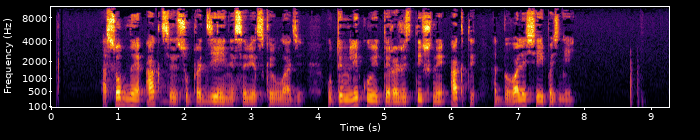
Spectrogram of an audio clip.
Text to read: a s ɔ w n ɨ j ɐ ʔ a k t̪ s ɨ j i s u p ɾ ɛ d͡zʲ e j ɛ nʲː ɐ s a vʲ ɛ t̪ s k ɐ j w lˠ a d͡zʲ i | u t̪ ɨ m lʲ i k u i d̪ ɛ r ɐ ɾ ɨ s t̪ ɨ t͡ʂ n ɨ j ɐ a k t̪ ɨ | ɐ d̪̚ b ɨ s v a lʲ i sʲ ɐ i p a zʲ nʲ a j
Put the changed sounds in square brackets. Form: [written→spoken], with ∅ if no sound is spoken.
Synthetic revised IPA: a s ɔ [w→b] n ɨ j ɐ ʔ a k t̪ s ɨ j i s u p ɾ [ɛ→a] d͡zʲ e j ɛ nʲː ɐ s a vʲ ɛ t̪ s k ɐ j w lˠ a d͡zʲ i | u t̪ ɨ m lʲ i k u i [d̪→t̪] ɛ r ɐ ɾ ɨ s t̪ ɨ t͡ʂ n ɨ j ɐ a k t̪ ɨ | ɐ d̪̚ b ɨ [s→∅] v a lʲ i sʲ ɐ i p a zʲ nʲ [a→e] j

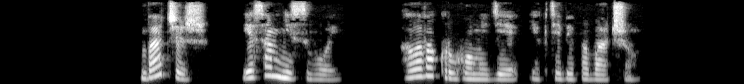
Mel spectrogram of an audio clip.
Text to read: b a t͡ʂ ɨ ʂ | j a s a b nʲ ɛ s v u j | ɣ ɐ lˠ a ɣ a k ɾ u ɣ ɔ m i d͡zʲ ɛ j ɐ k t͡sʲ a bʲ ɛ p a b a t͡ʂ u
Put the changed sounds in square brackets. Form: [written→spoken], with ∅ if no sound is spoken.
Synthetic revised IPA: b a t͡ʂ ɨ ʂ | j a s a [b→m] nʲ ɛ s v [u→ɔ] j | ɣ ɐ lˠ a [ɣ→v] a k ɾ u ɣ ɔ m i d͡zʲ ɛ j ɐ k t͡sʲ a bʲ ɛ p a b a t͡ʂ u

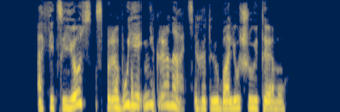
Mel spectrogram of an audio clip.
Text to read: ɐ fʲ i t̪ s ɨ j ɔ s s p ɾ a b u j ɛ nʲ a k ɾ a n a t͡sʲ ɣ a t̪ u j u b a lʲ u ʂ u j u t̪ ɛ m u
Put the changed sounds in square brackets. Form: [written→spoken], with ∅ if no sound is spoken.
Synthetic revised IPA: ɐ fʲ i t̪ s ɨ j ɔ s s p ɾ a b u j ɛ nʲ [a→ɛ] k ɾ a n a t͡sʲ ɣ [a→ɛ] t̪ u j u b a lʲ u [ʂ→t͡ʂ] u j u t̪ ɛ m u

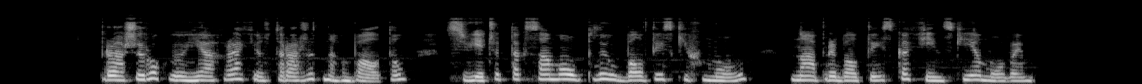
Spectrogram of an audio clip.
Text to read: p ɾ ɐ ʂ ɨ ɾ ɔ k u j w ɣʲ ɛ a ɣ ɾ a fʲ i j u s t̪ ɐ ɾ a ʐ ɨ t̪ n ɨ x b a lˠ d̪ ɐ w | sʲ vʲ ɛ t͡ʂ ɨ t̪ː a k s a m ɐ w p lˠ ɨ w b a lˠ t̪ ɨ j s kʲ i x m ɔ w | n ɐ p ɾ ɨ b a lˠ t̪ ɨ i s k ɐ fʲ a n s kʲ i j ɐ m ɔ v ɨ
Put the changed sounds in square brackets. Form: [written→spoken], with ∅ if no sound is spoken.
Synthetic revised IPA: p ɾ ɐ ʂ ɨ ɾ ɔ k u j [w→u] ɣʲ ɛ a ɣ ɾ a fʲ i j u s t̪ ɐ ɾ a ʐ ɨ t̪ n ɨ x b a lˠ [d̪→t̪] ɐ w | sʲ vʲ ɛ t͡ʂ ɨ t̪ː a k s a m ɐ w p lˠ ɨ w b a lˠ t̪ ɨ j s kʲ i x m ɔ w | n ɐ p ɾ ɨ b a lˠ t̪ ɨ [i→j] s k ɐ fʲ [a→i] n s kʲ i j ɐ m ɔ v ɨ

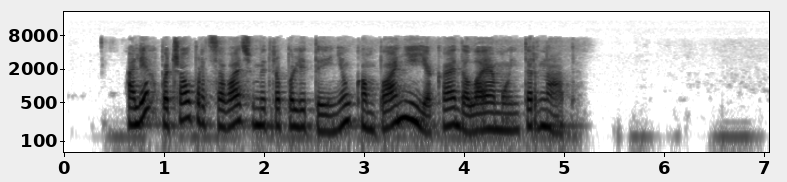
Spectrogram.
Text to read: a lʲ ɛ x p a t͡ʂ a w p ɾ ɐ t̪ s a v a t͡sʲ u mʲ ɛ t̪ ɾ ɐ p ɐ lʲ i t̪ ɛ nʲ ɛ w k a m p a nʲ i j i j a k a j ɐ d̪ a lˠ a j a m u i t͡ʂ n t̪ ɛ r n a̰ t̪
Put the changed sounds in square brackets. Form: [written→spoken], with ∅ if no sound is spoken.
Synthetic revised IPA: a lʲ ɛ x p a t͡ʂ a w p ɾ ɐ t̪ s a v a t͡sʲ u mʲ ɛ t̪ ɾ ɐ p ɐ lʲ i t̪ ɛ nʲ ɛ w k a m p a nʲ i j i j a k a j ɐ d̪ a lˠ a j a m u i [t͡ʂ→∅] n t̪ ɛ r n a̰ t̪

